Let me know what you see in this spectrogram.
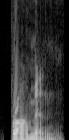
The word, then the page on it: Brahmin: American English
